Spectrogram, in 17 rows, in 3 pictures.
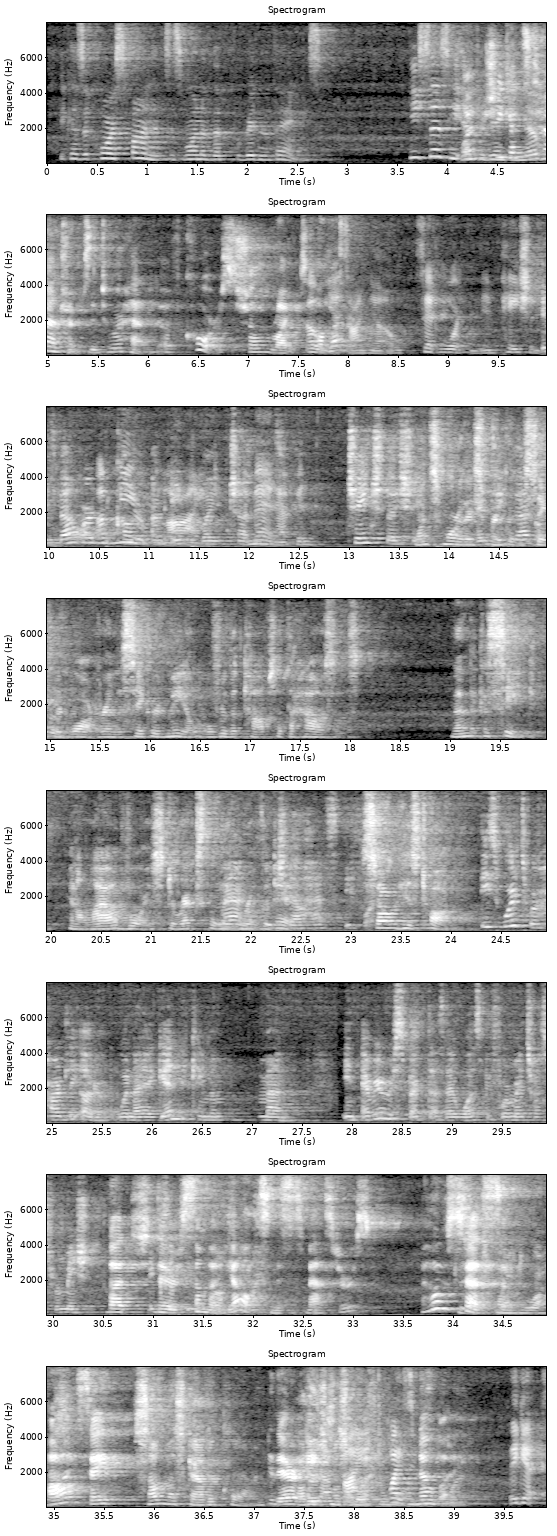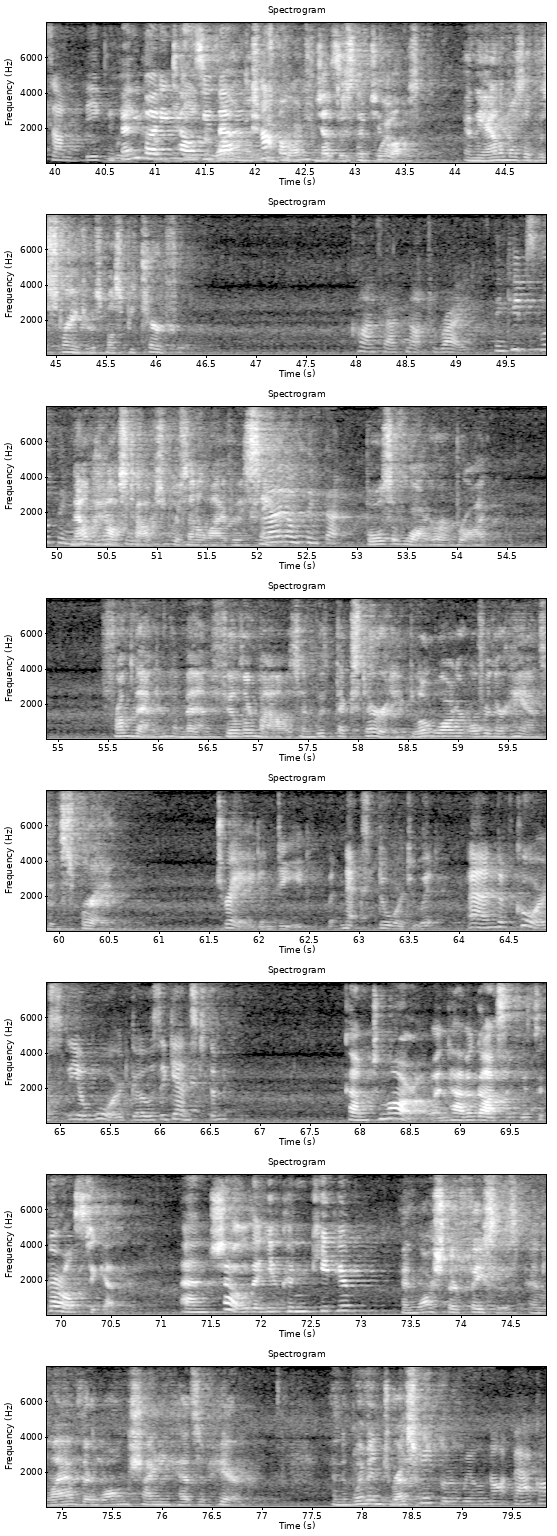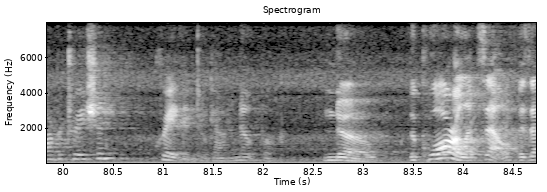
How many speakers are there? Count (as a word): five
